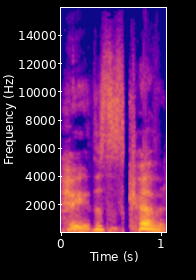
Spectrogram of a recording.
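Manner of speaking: very loud, rough-edged, creaky put-on character voice. Asked to do a caller's voice: imitating Kevin's voice. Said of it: "Do your Kevin voice".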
